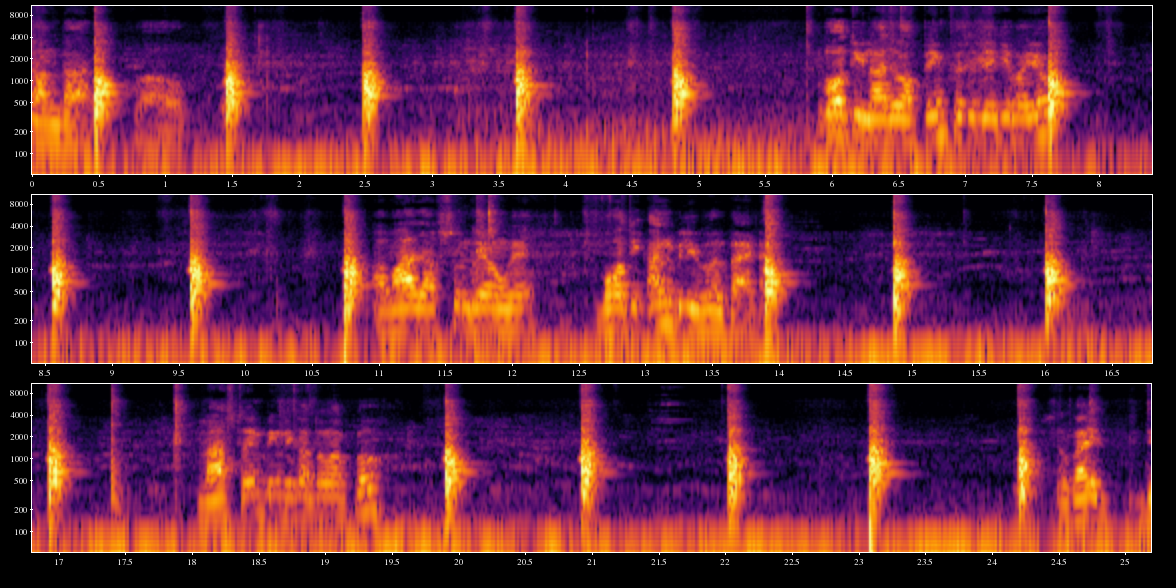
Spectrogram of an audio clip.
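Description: A ball knocks against a wooden bat again and again in a steady rhythm.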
